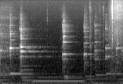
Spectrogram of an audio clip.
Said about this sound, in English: My phone, unknown caller.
